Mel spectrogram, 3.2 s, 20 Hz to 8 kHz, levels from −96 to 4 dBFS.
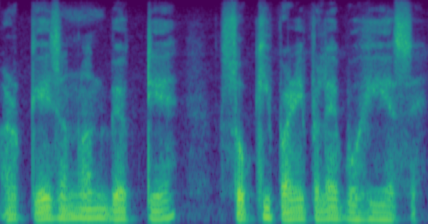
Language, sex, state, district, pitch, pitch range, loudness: Assamese, male, Assam, Sonitpur, 95 Hz, 90-115 Hz, -21 LUFS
